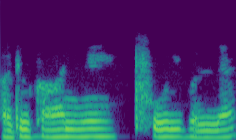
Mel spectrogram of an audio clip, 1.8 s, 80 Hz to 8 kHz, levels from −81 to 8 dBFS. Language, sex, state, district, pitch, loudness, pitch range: Chhattisgarhi, male, Chhattisgarh, Kabirdham, 155 Hz, -14 LUFS, 150-160 Hz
